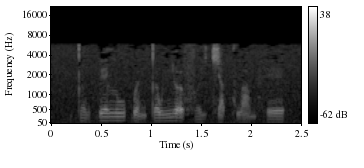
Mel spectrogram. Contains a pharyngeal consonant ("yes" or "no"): no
